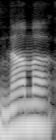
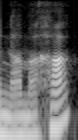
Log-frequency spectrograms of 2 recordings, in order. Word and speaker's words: namah: or bowing and deference this word can be pronounced as Nama or namaha it depends on the number of syllables needed in the phrase in this case it's pronounced in a breathy way and the ha is not fully pronounced this allows the Mantra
